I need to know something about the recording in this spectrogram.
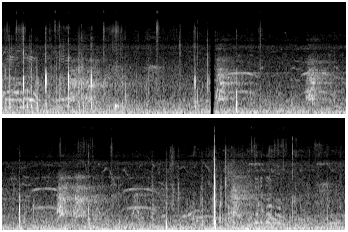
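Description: Open-air ambience of a cricket ground with faint distant voices and scattered light clicks. Near the end comes one loud, sharp knock: a cricket bat striking the ball.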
